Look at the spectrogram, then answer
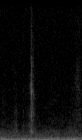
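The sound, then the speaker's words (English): Quiet paper crinkling: a short, crisp rustle near the start and a fainter one at the end, over a steady low hum with no one speaking. “Chapter, oh god, sorry, paper crinkling noises.”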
